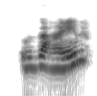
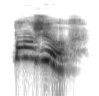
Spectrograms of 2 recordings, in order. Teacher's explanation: these vowels are produced in the nasal cavity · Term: nasal wobbles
